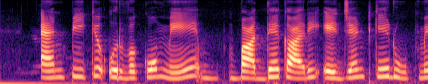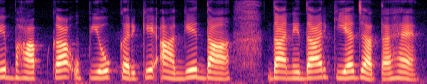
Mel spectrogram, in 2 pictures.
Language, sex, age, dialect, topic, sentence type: Hindi, female, 25-30, Hindustani Malvi Khadi Boli, agriculture, statement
